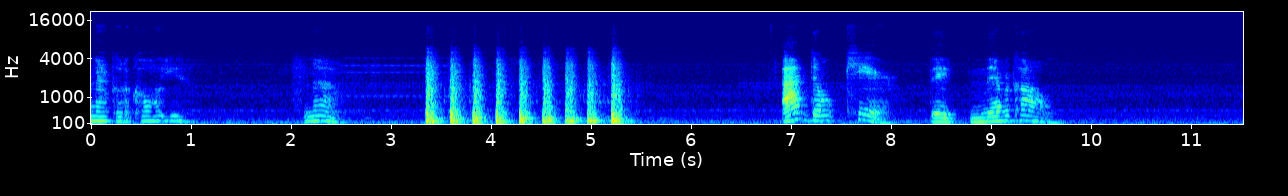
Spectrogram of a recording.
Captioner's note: knocking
